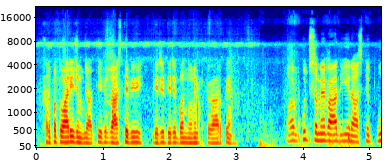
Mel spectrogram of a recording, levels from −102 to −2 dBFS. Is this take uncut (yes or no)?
no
